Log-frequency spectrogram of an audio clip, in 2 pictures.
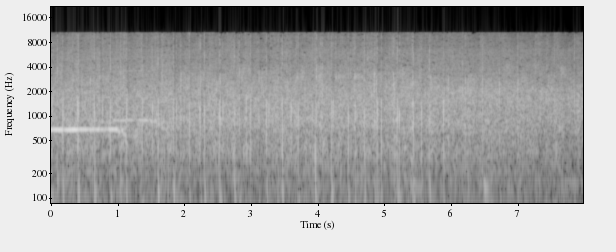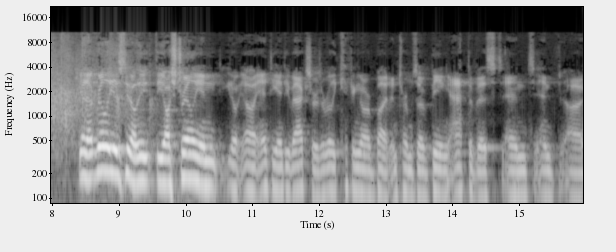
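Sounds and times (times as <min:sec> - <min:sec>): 
audience applause: 0:00.0 - 0:09.7
speech: 0:08.4 - 0:15.9.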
